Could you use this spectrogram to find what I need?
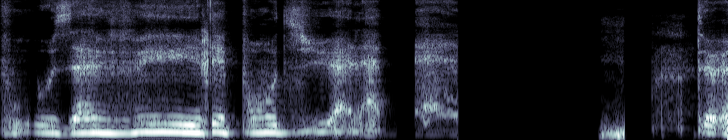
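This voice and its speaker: A man uses a raspy, put-on character voice at a fairly high pitch with monotone, flat intonation. He speaks very slowly, with long, frequent pauses. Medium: actual play. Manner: solemn, prophetic.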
